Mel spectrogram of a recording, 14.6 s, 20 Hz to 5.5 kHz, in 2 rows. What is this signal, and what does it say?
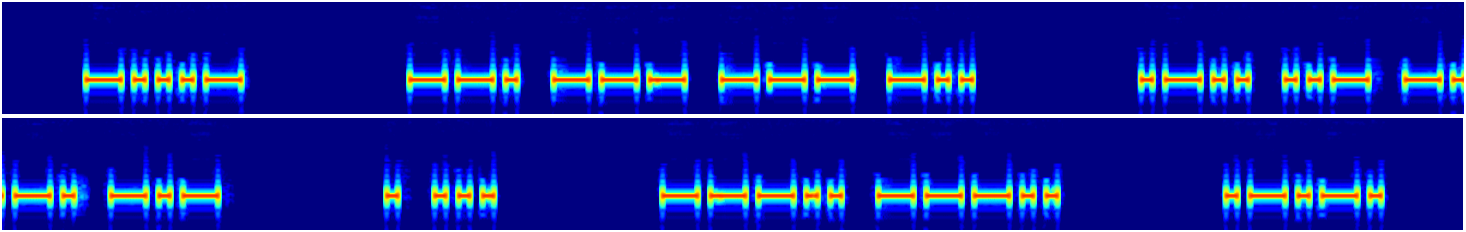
Morse code, heard as a keyed tone, about 20 wpm, 700 Hz. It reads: <BT> GOOD LUCK ES 88 <AR>
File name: UK MASTER QSOs TRAINING / 20WPM / UK MASTER QSOs 0014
